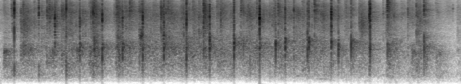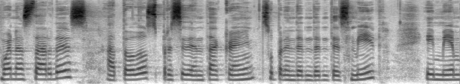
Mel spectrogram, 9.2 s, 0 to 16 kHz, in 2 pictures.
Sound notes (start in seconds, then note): 0.0 attendees applauding; 4.8 speaking in Spanish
